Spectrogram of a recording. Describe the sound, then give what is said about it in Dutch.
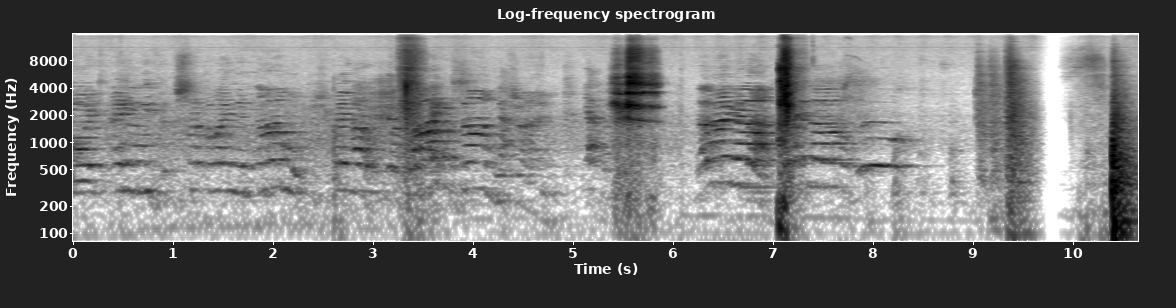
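A doorbell, rung by the postman, rings, then the front door is opened with a series of sharp clunks and thuds, the loudest one near the end, while a voice talks over most of it. “Godsamme, dan gaat weer de bel.”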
